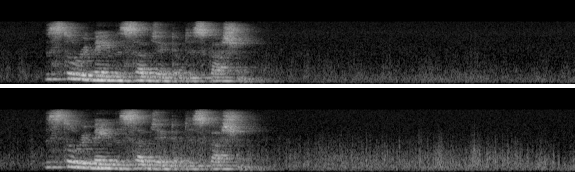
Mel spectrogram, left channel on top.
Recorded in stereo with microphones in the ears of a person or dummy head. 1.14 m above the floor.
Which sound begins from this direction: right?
A woman speaking, at 0.4 s.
